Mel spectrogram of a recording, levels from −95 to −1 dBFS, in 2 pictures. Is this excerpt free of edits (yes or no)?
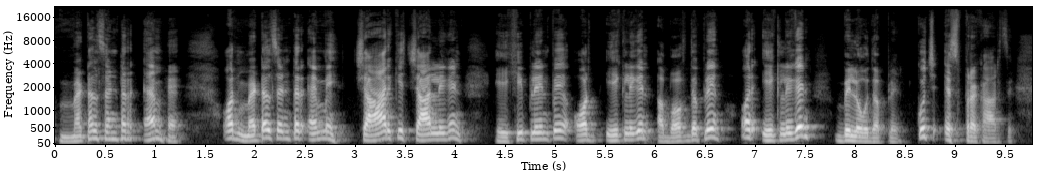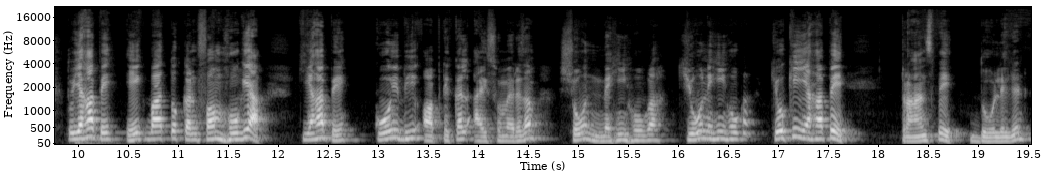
yes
